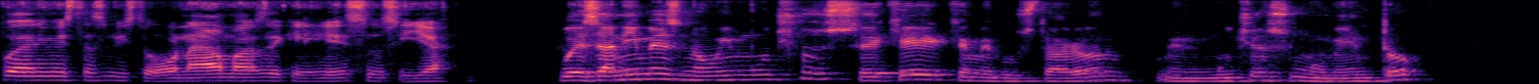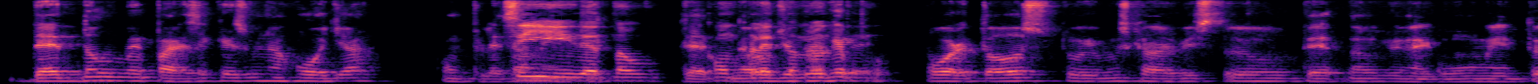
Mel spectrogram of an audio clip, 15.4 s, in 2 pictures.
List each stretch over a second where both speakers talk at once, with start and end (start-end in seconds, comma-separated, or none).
10.2-12.1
